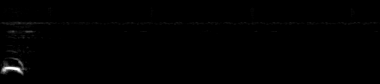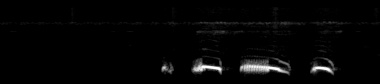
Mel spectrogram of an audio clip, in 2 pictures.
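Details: Spotted dove, a call meant to draw in other doves for trapping: one falling coo at the start, a long silence, then a full phrase of four low mellow notes ending on a dropping coo.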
